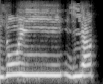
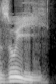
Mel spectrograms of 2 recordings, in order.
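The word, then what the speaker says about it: زُوِّجَتْ: Wa idzan nufusu zuwijat. Bukan zui. Wi. Tasydid pada waw Ibu. Wa idzan nufusu zuwijat. Dengan cara ditekankan ke waw, dimasukkan ke waw.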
